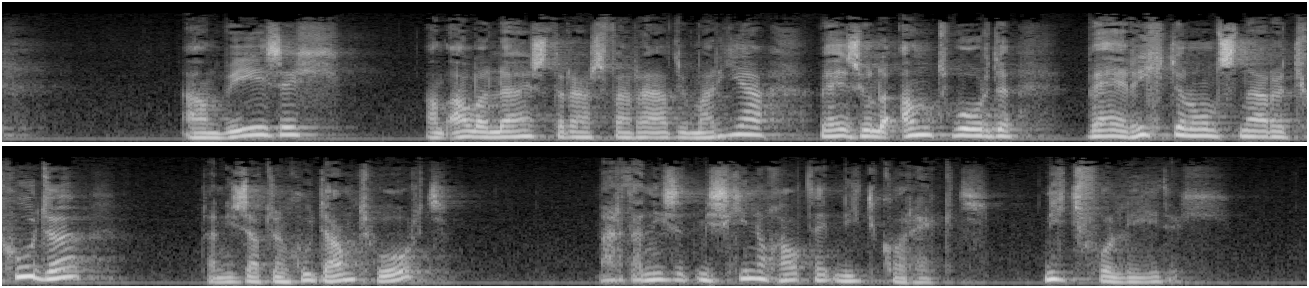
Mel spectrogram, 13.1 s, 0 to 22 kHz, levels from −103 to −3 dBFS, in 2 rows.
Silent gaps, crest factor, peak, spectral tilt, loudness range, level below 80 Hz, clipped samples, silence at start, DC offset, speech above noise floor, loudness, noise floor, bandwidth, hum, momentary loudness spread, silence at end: none; 22 dB; -4 dBFS; -4.5 dB/octave; 5 LU; -68 dBFS; under 0.1%; 0 s; under 0.1%; 33 dB; -25 LUFS; -58 dBFS; 14.5 kHz; none; 13 LU; 0.45 s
